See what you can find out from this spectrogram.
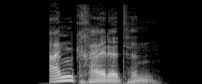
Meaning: inflection of ankreiden: 1. first/third-person plural dependent preterite 2. first/third-person plural dependent subjunctive II
- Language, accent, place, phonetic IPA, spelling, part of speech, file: German, Germany, Berlin, [ˈanˌkʁaɪ̯dətn̩], ankreideten, verb, De-ankreideten.ogg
